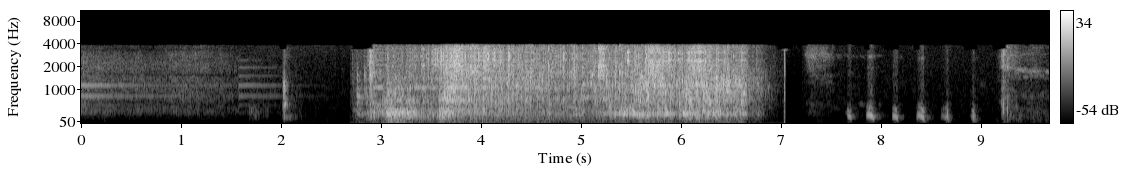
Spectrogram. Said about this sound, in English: Okay. I got a pre-flush. Hang on a second. What? I got pre-flushed. What was that about? Well, that's just the water sound effects.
